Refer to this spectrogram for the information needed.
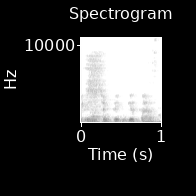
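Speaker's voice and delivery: very quiet, barely audible, subtle, hushed murmur. Voicing a character quietly asking the group to grab the pouch: saying it quietly. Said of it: "says it really quietly".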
